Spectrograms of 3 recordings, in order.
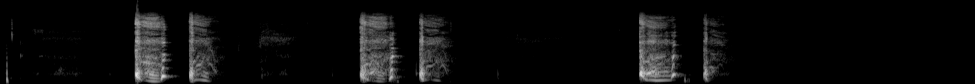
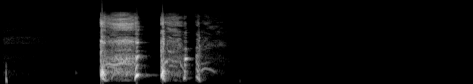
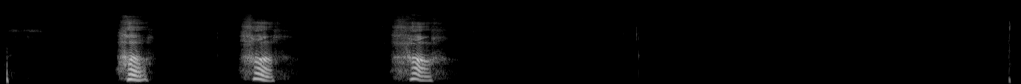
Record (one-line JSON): {"three_cough_length": "9.8 s", "three_cough_amplitude": 32767, "three_cough_signal_mean_std_ratio": 0.23, "cough_length": "4.7 s", "cough_amplitude": 32768, "cough_signal_mean_std_ratio": 0.25, "exhalation_length": "10.2 s", "exhalation_amplitude": 21777, "exhalation_signal_mean_std_ratio": 0.2, "survey_phase": "beta (2021-08-13 to 2022-03-07)", "age": "65+", "gender": "Female", "wearing_mask": "No", "symptom_none": true, "smoker_status": "Never smoked", "respiratory_condition_asthma": false, "respiratory_condition_other": false, "recruitment_source": "Test and Trace", "submission_delay": "2 days", "covid_test_result": "Negative", "covid_test_method": "RT-qPCR"}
